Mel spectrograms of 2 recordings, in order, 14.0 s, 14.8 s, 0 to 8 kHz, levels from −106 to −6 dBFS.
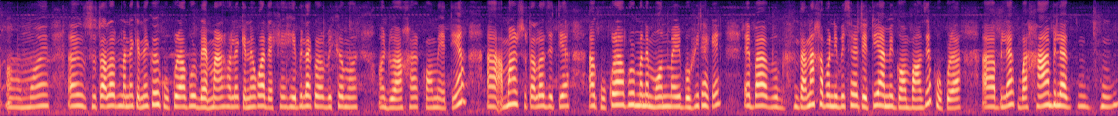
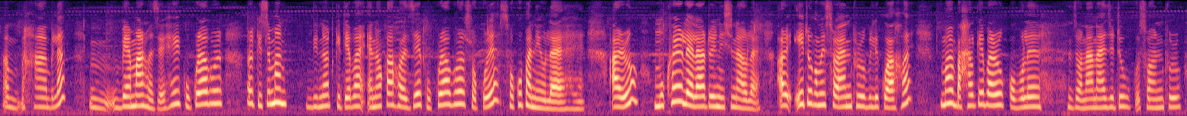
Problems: constant background noise, background conversations at intervals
